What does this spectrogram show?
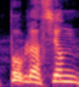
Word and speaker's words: Población: Comme là, on prononce población. Si jamais il n'y avait aucun accent sur le haut, la règle veut que ce soit toujours l'avant-dernière syllabe qui soit accentuée. Donc là, s'il n'y avait pas d'accent, on dirait población.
